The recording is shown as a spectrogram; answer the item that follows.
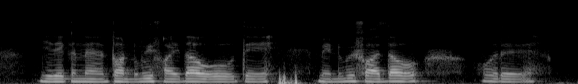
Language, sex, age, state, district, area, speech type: Dogri, male, 18-30, Jammu and Kashmir, Samba, rural, spontaneous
